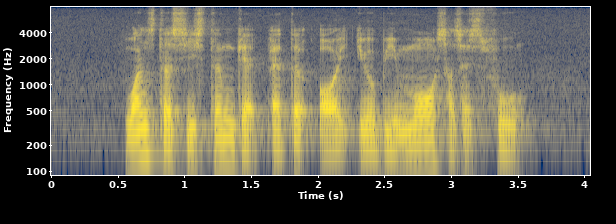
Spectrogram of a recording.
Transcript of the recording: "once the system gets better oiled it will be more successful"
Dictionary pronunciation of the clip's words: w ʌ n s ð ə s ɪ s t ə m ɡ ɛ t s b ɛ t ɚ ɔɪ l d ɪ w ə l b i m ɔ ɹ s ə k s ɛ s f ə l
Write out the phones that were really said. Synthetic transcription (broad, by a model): w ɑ n s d ə s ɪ s t ə m ɡ ɛ t b ɛ t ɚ ɔɪ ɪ w ə l b i m ɔ s ə k s ɛ s f ə l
